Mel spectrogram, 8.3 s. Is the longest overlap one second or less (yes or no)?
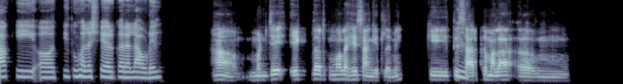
yes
